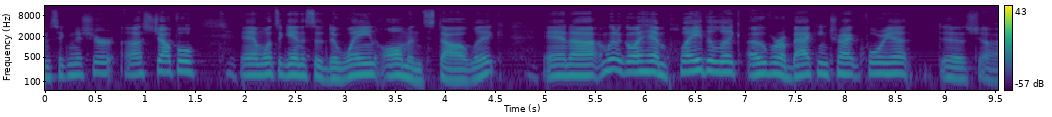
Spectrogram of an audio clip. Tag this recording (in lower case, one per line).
speech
